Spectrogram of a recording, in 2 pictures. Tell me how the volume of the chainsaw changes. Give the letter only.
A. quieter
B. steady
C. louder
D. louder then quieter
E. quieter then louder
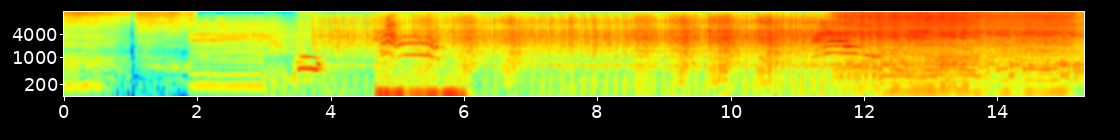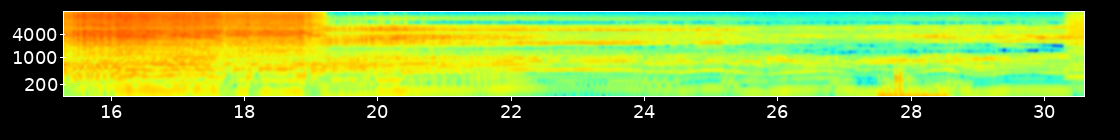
D.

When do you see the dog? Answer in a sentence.
The dog can be heard from 3.0 to 4.2 s.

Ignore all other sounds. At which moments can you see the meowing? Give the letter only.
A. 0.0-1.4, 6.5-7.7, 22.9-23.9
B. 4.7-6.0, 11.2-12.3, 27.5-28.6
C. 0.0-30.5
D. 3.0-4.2
B.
